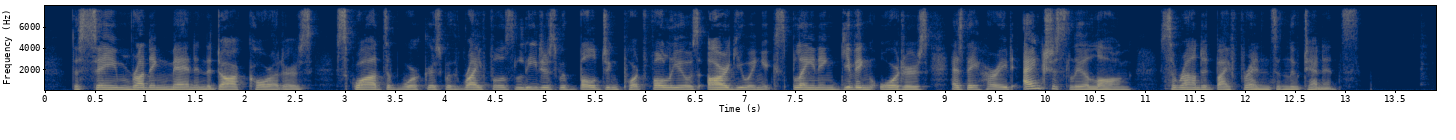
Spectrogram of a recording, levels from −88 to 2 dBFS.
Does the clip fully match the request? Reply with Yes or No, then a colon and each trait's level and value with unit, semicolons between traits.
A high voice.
No: medium, 160 Hz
